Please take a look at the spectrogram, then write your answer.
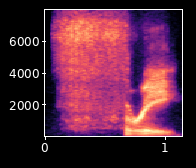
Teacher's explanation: You're just pushing air out. You're not using your vocal cords to make a sound, as you are with the voice sound. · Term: voiceless TH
